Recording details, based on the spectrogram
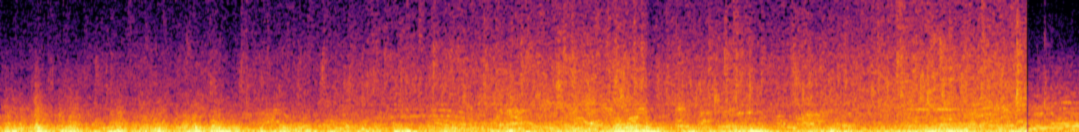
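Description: Thunder rolls repeatedly through a downpour at Epcot, heavy rain hissing steadily close by while deep booming rumbles swell and fade several times over the storm, loud and continuous.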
